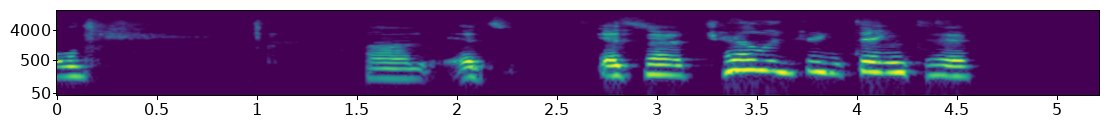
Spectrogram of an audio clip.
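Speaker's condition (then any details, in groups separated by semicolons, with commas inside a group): Cerebral palsy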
